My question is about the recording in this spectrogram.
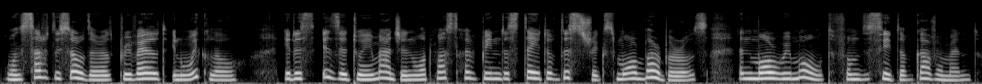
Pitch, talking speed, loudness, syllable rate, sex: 245 Hz, 175 wpm, -18 LUFS, 5.2 syllables/s, female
